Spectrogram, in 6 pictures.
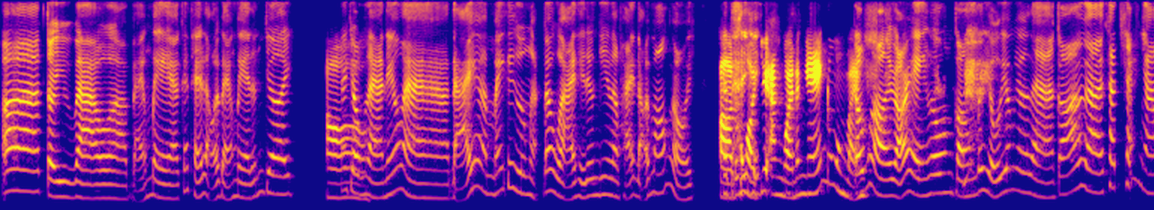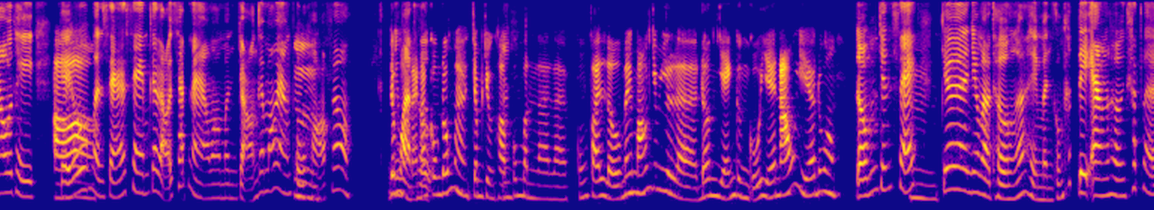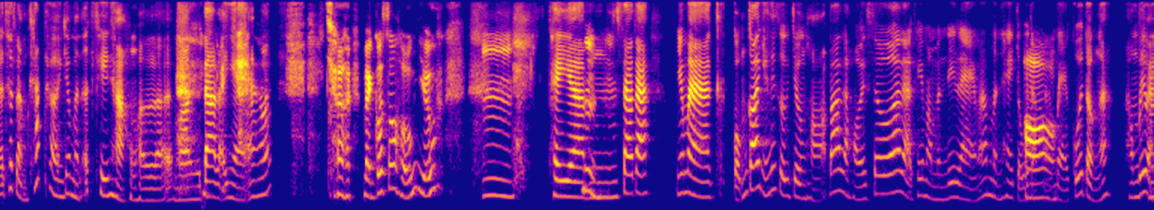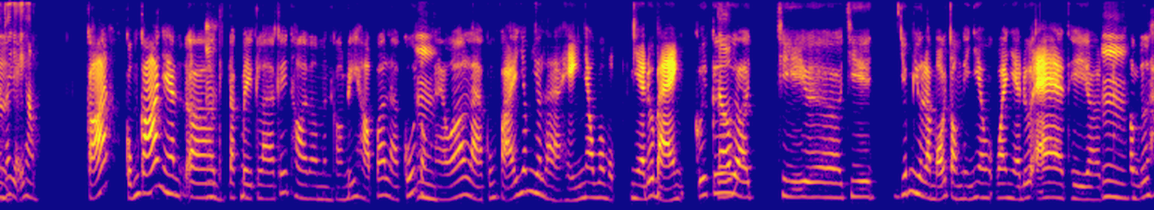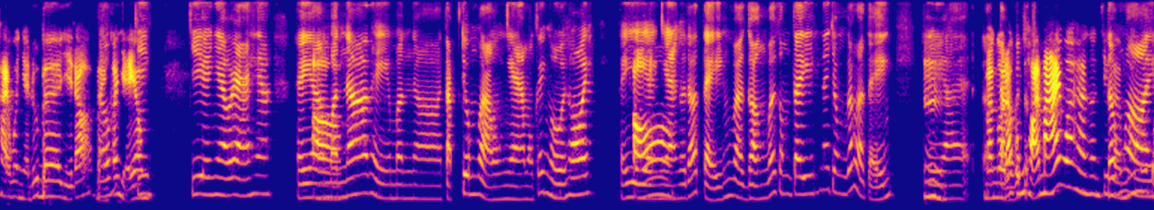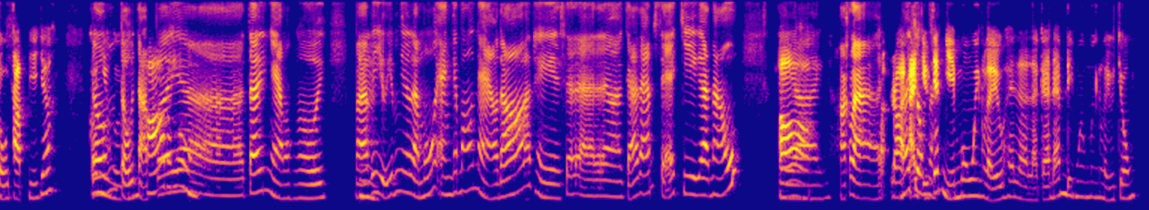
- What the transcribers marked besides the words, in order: tapping; laughing while speaking: "là tại vì"; bird; chuckle; other background noise; laughing while speaking: "nào mà"; laugh; laughing while speaking: "Trời"; laughing while speaking: "dữ"; sniff; throat clearing
- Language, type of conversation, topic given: Vietnamese, unstructured, Món ăn nào bạn thường nấu khi có khách đến chơi?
